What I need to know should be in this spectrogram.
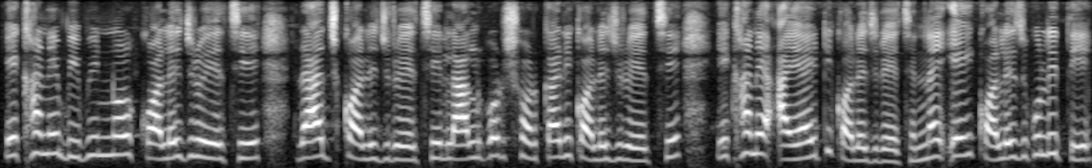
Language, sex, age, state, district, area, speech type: Bengali, female, 18-30, West Bengal, Jhargram, rural, spontaneous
